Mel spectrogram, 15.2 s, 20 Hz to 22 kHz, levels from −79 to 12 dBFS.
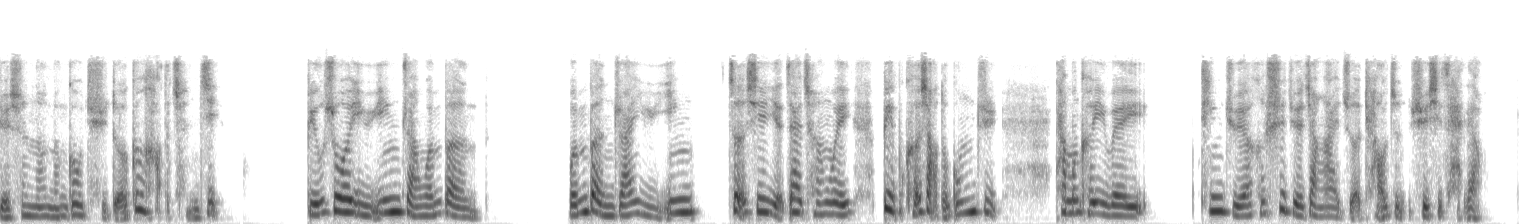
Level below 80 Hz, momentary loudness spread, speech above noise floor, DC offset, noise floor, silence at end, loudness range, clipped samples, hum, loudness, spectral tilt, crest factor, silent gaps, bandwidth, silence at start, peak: -66 dBFS; 10 LU; 64 dB; under 0.1%; -83 dBFS; 0.4 s; 2 LU; under 0.1%; none; -19 LUFS; -4.5 dB/octave; 18 dB; none; 8.4 kHz; 0 s; -2 dBFS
